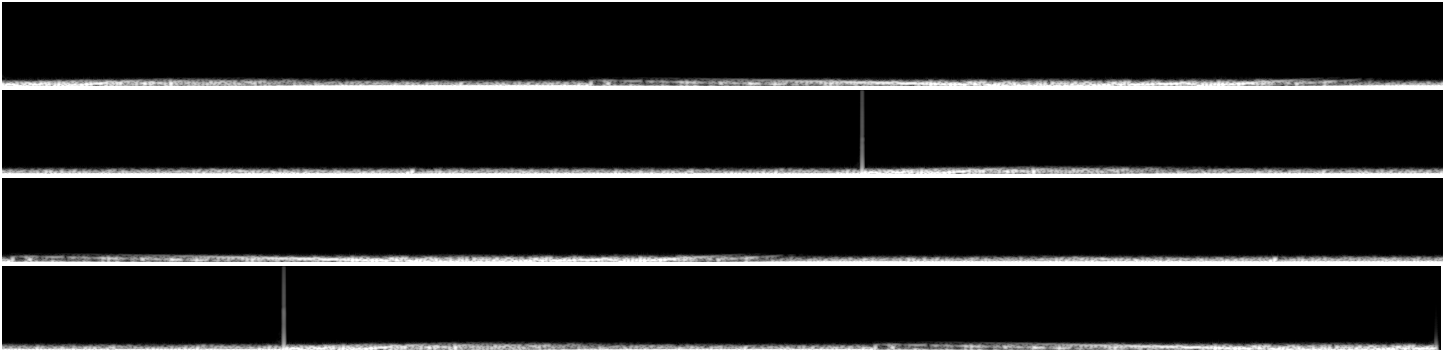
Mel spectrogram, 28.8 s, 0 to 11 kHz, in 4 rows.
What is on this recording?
An effect heard in Mosquitmosphere 03... All sounds were synthesized from scratch.
sfx, raw, hollow, insects, dry, minimal, fx, silence, atmosphere, noise, minimalistic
